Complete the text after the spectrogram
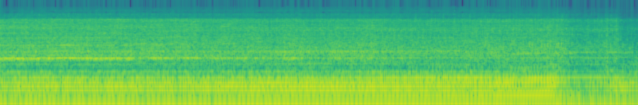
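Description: A quad bike engine rumbles loudly and revs up while driving.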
